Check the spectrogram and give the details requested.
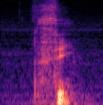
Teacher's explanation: Sometimes we just can't be bothered, and we drop the il altogether.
